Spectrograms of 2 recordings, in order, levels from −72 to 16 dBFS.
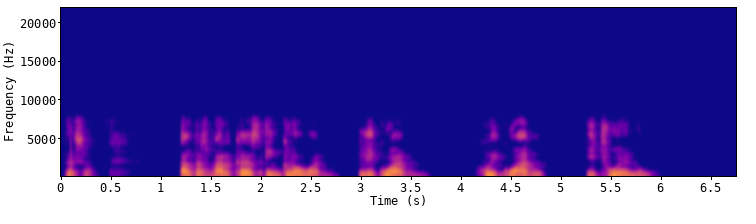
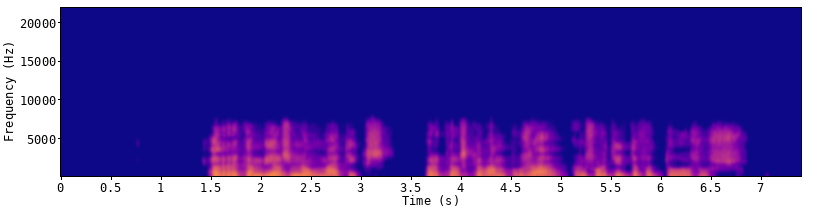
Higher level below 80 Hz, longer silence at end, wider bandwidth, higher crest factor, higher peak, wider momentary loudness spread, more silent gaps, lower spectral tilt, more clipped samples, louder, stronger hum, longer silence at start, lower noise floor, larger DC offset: second, -64 dBFS vs -56 dBFS; first, 0.85 s vs 0.6 s; about the same, 8 kHz vs 7.8 kHz; about the same, 16 dB vs 20 dB; about the same, -2 dBFS vs -2 dBFS; first, 19 LU vs 12 LU; second, none vs 3.34-3.64 s; about the same, -5 dB/octave vs -5.5 dB/octave; neither; first, -16 LUFS vs -19 LUFS; neither; second, 0.05 s vs 1.5 s; about the same, under -90 dBFS vs under -90 dBFS; neither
